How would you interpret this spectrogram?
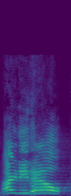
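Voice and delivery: a high, loud, desperate scream, word by word. Retold or imitated. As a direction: scream it out, drawn apart in panic. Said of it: "And I screamed it".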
